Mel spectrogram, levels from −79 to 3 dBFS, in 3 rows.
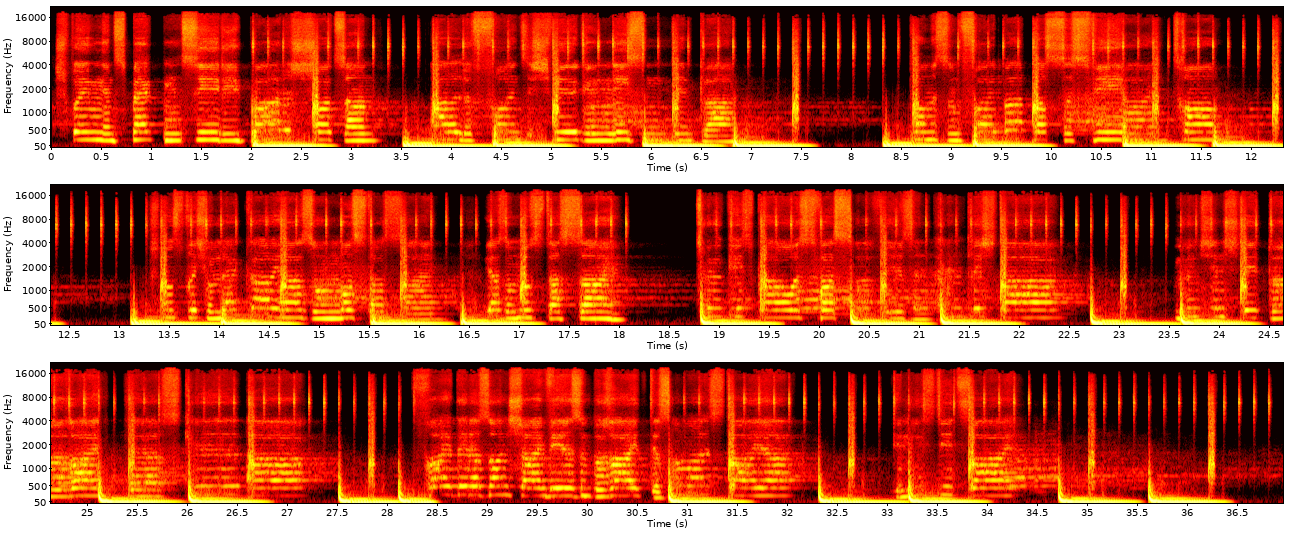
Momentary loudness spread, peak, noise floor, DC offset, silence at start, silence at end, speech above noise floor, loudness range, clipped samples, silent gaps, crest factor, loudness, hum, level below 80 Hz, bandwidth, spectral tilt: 7 LU; -2 dBFS; -51 dBFS; under 0.1%; 0.05 s; 0.45 s; 40 dB; 2 LU; under 0.1%; none; 8 dB; -14 LUFS; none; -12 dBFS; 19.5 kHz; -4.5 dB/octave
